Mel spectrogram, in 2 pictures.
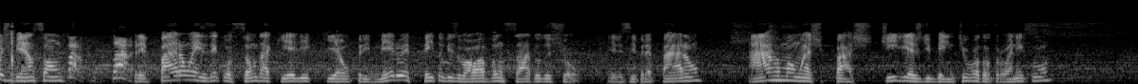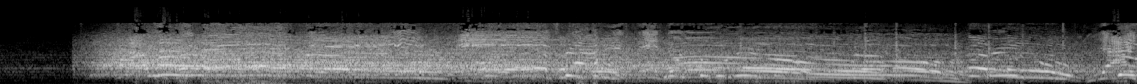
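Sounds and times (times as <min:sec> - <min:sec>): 
audience shouting and cheering: 0:00.0 - 0:09.0, 0:11.4 - 0:22.7
speech: 0:00.0 - 0:10.6
whoops from the audience: 0:12.5 - 0:22.7.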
